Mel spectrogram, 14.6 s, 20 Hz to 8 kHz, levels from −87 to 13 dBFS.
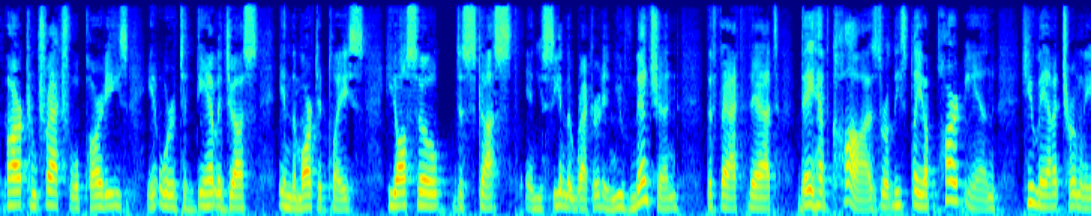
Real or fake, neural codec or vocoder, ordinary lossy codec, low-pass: fake; codec, 16 kHz, 1 kbps, FunCodec, trained on LibriTTS, 50 frames a second; MP3, 32 kbps; 7.2 kHz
